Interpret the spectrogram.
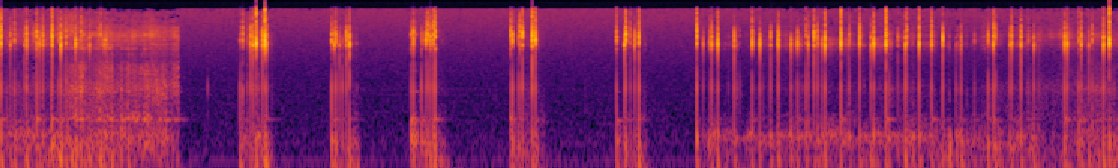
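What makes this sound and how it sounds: Long nails scratch across a dome-up coconut shell in a steady, low rustling rasp. The hands briefly lift, leaving short bursts of tapping separated by near-silence. Dense scratching and quick, bright, dry taps then resume and continue to the end.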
